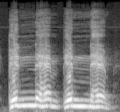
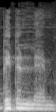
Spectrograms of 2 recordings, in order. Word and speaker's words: 베들레헴: 벳이라고 하는 것이 집이고 레헴이라는 말이 떡이라는 말이에요. 그래서 떡집, 벳레헴 발음하다가 보니까 베들레헴 된 거예요.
